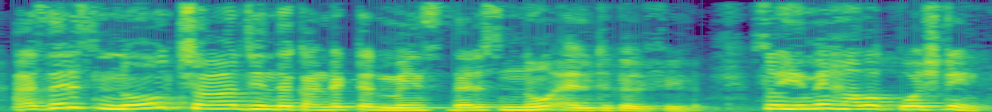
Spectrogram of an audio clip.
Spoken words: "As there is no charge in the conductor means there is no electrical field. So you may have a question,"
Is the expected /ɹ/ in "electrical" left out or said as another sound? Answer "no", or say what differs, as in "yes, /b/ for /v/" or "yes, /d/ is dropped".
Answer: yes, /ɹ/ is dropped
